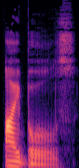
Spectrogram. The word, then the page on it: eyeballs: British English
